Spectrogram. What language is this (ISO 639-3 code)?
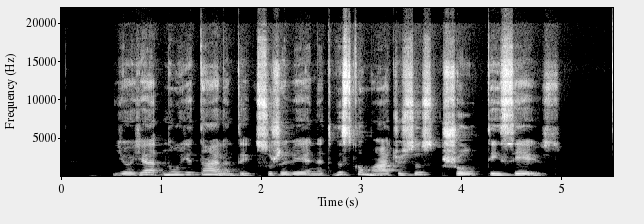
lit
